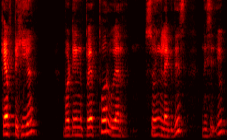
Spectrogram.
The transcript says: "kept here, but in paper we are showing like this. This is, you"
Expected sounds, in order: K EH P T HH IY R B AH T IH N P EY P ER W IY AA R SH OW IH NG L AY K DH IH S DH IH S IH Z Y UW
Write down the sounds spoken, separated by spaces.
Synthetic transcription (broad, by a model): K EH P T HH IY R B AH T IH N P EY P ER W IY AA R S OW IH NG L AY K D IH S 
